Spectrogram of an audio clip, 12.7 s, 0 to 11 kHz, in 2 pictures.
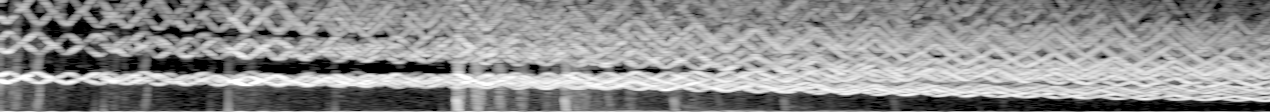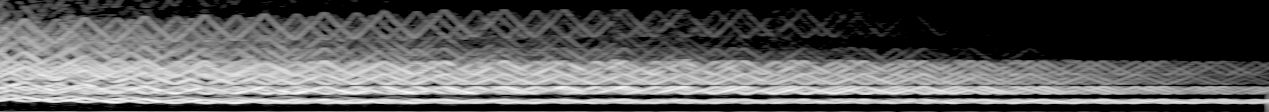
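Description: Yamaha FB-01 FM synthesizer voice 'HUMAN+' sounding: a high, warbling tone with fast vibrato starts suddenly, glides steadily down in pitch over about seven seconds, then holds and slowly fades. Low rumbling and a few knocks sit under it in the first few seconds.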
